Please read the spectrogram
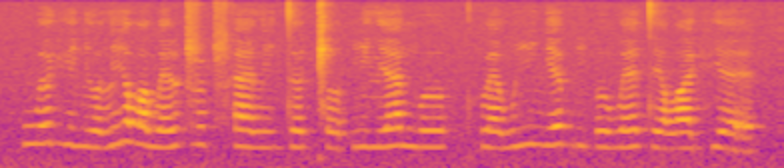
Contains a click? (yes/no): yes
